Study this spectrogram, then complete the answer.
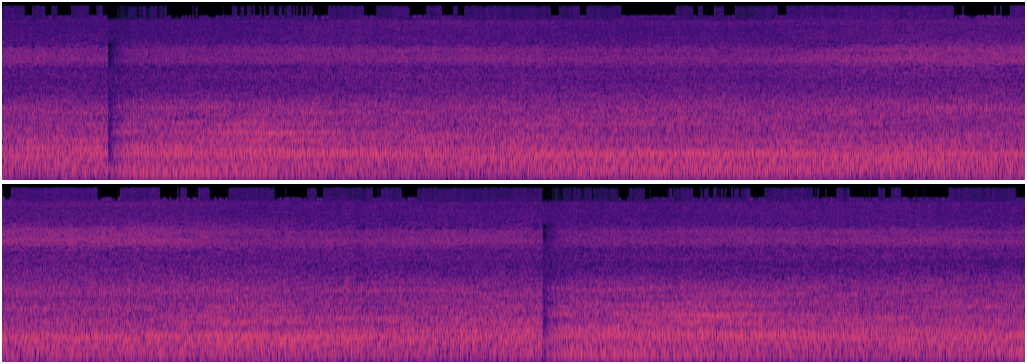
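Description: A motor-driven coffee huller runs continuously, a steady loud engine hum with a mechanical whine that holds unbroken, with only a couple of brief dips, and no voices.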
